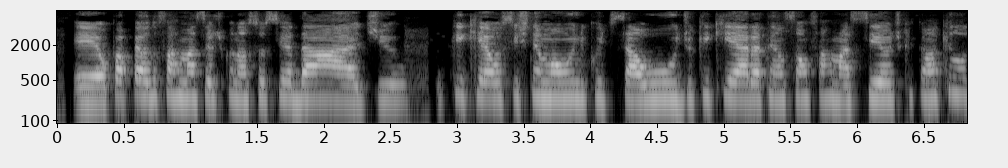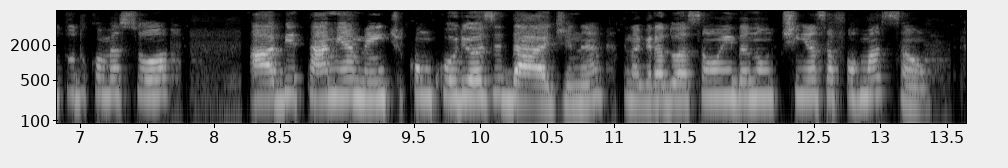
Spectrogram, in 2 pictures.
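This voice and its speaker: A woman speaks at a fairly quick pace in a fairly high pitch, her bright, sharp tone delivered with flat, monotone intonation and big swings in loudness. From Rio de Janeiro, Brazil. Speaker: pharmacist and lecturer. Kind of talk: live webinar talk. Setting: online live stream.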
